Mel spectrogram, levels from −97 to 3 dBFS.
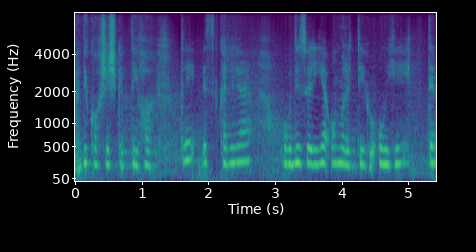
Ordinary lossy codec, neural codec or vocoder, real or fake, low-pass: none; codec, 16 kHz, 0.5 kbps, X-Codec, HuBERT features, trained on LibriSpeech; fake; none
